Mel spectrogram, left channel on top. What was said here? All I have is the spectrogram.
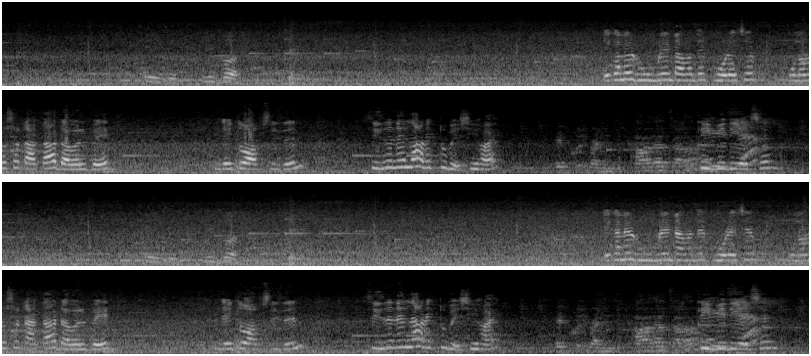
এই যে রিভার। এখানে রুম রেন্ট আমাদের পড়েছে 1500 টাকা, ডাবল বেড, যেহেতু অফ সিজন। সিজন এলে আর একটু বেশি হয়। টিভি দিয়েছে।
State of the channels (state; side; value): normal; both; correlation 0.70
